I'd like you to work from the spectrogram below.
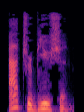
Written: attribution

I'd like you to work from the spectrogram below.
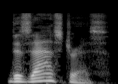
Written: disastrous

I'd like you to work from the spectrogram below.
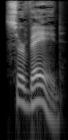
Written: surveyed

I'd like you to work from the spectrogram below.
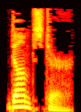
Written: dumpster

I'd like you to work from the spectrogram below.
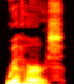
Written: rehearse

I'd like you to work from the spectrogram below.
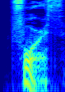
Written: forth

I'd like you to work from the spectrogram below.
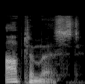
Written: optimist

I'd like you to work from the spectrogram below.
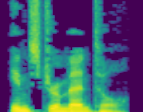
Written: instrumental

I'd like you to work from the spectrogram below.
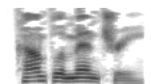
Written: complementary

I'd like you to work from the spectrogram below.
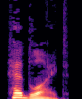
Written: headlight

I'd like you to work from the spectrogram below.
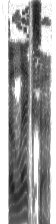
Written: Alexa

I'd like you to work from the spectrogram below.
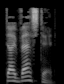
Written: divested

